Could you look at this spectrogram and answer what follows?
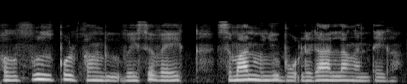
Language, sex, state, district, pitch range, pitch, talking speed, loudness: Wancho, female, Arunachal Pradesh, Longding, 180-205 Hz, 195 Hz, 190 wpm, -19 LUFS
